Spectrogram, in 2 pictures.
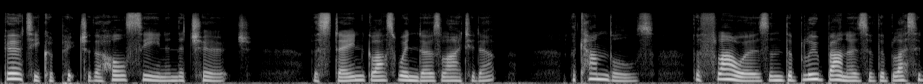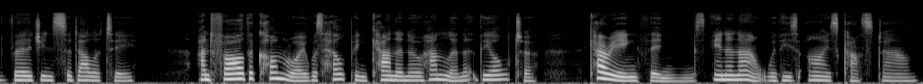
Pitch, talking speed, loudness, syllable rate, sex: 190 Hz, 155 wpm, -19 LUFS, 4.7 syllables/s, female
